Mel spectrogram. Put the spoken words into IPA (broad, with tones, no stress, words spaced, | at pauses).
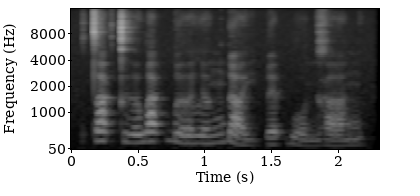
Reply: t̪a˦˥k̚t̪ɨ˧˥ə̯wa˦˥k̚ɓəː˧ lə˧˥ŋɗa˨˩j ɓɛ˦˥p̚wo˨˩˦nɣa˧˥ŋ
